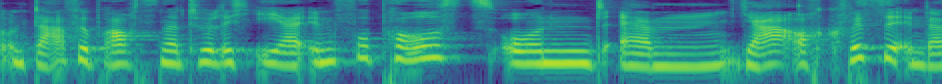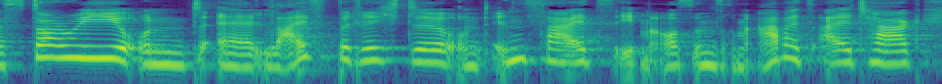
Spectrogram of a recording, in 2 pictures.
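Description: Lively intonation runs through a woman's plain, everyday voice. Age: 30s. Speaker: secondary school teacher. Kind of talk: casual interview.

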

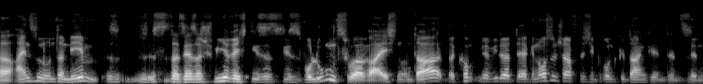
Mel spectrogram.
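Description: A man rattles along at a very fast pace with hardly any pauses, his medium-pitched voice swinging widely in loudness. The sound is dry and close, with no echo. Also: ordinary pitch variation. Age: 30s. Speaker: company managing director. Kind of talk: interview. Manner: hesitant, repeats words.

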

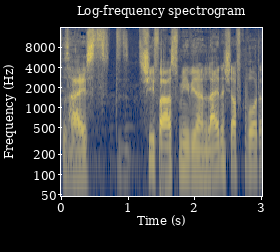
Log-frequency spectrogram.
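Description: This man's intonation stays fairly even. He moves along at a moderate pace. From Netherlands. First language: Dutch (speaking German). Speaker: ski instructor. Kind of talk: interview.

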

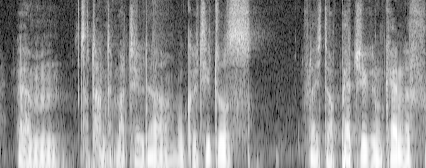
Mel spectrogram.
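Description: A somewhat breathy man's voice at a fairly low pitch. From Frankfurt, Germany. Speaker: podcast host, poetry slammer. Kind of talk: casual chat. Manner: animated.

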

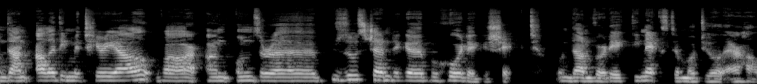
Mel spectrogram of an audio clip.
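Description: A woman with an English accent, fairly low pitch, ordinary pitch variation and a fairly slow pace. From Northern Ireland. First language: English (speaking German). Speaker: pharmacy technician. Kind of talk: interview. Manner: halting.

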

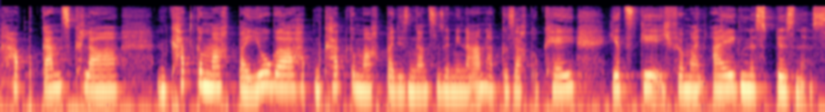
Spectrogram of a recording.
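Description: A woman's medium-pitched, somewhat breathy voice with monotone, flat intonation. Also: moderate pace. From East Africa (Kenya, Congo), German-speaking family. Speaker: mind and business coach. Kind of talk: personal storytelling monologue.

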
